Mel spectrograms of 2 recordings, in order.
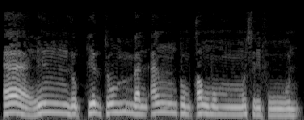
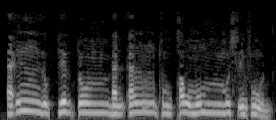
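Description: First: Slow reading, aa-in for "أئن" with no hard second stop; eased hamza, inserted alif. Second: Said in the usual way. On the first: Shown as a demonstration. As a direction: stretch the first vowel of "أئن", easing the second hamza. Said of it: "بتسهيل الهمزة الثانية". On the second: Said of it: "قرأ قالون بتسهيل الهمزة الثانية".

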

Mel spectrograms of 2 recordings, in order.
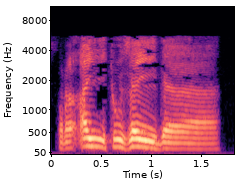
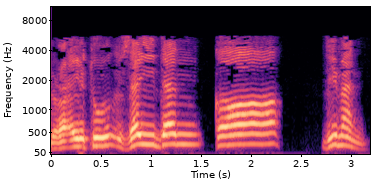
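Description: First: زيدا ends on a long a, slow and deliberate; pausal alif ending. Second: زيدا said zaydan running into قادما, slow; connected nunation. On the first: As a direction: say زيدا with a held final alif, no nunation. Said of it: "فيوقف عليه بالألف". (زيدا بألف ممدودة في الوقف) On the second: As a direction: join زيدا to قادما with a clear nun. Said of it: "هذا بالوصل". (زيدا بالتنوين في الوصل: زيدًا قادمًا) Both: Shown as a demonstration.

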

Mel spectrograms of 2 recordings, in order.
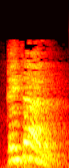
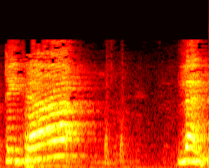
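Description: First: Said in the usual way. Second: قتالا stretched extremely slowly, every letter held; slow spelled-out demo. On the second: Shown as a demonstration. Teacher showing students the letters of the masdar, drawn out. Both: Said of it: "انتبه معي".

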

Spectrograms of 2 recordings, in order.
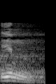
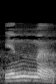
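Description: First: "In" with a single final n; "In" ending on a plain n; lightened form. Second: "inna" with a doubled n; "inna" in full, n doubled; heavy form. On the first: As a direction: drop the doubling and final a: "In". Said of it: "Nanti kalau sudah diperingan". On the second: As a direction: hold the nn in "inna" before the final a. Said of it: "dari yang berat, bacanya". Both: Shown as a demonstration.

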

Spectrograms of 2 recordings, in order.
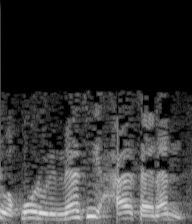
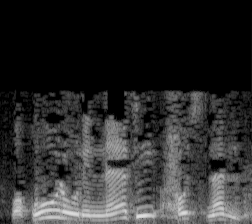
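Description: First: حسنا read ḥasanan, two open a vowels; slowly, حسنا as ḥasanan; Hamza and al-Kisai reading. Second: حسنا read ḥusnan, slow and drawn out; slowly, حسنا as ḥusnan; reading husnan. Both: Shown as a demonstration. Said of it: "وفي قراءة حمزة والكسائي".

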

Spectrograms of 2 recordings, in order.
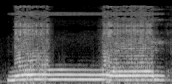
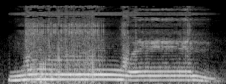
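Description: First: موال drawn out loud, no ghunna; imitating a wrong reading. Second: موال with a long nasal hold on the m; correct ghunna reading. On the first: Teacher showing a student's mistake, wrong. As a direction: stretch موال without nasal hold. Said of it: "هذا خطأ". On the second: Shown as a demonstration. Teacher showing the correct reading, with ghunna. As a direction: hum the ghunna in موال two beats. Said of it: "لابد من إظهار الغنة".

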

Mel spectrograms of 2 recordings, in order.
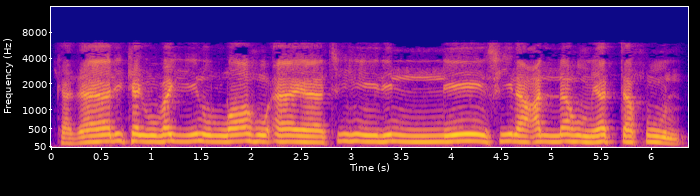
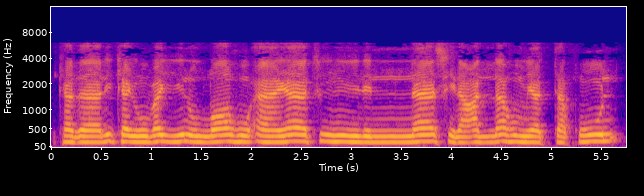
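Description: First: للناس with long a tilted to "ee", "linnees"; imala on الناس. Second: Said in the usual way. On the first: Shown as a demonstration. Teacher showing al-Duri's imala, للناس as "linnees". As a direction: bend the alif of للناس towards ya. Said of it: "قرأ الدوري بإمالة الناس هكذا". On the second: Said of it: "قرأ الدوري بإمالة الناس".

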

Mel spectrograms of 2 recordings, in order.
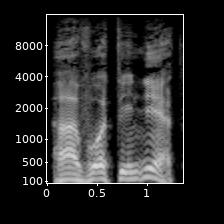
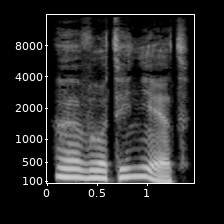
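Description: First: Put-on slow, creaking old-man voice, burred; creaky. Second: High, slow female contradiction; lightly voiced Cobra. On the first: Katz contradicts the squad, creaky old voice. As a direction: creak it out, drawn and gloating. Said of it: "проскрипел папаша Кац". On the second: Cobra contradicts Natasha, slow high female voice. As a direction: counter it slowly in a raised register. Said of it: "сказала Кобра". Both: A narrator's reading.

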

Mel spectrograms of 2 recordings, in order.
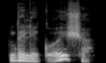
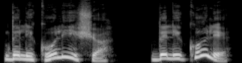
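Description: First: Said in the usual way. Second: Higher teasing imitation of the question; mocking mimicry. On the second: A narrator's reading. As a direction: parrot his words back, mocking. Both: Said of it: "передразнил его Кервиси".

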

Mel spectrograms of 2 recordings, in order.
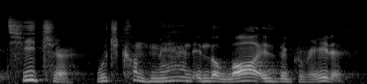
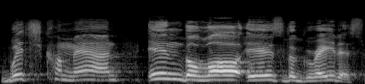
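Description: First: Softer, mocking question with a sneer; sarcastic. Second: Louder, slow, dead-serious question; pointed question. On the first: Pharisee mocking Jesus as a fake rabbi, sarcastic. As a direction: ask it as a snide jab at the teacher. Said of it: "there is some sarcasm and wit in how these Pharisees talk to Jesus". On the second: Retold or imitated. Expert in the law testing Jesus, pointed and earnest. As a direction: lean on each word to pin him down. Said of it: "this is where the sarcasm is removed, and the question that we find so pointedly comes".

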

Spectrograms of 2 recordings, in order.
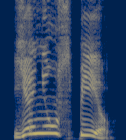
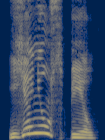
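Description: First: «не» hit high and slow; stress on не. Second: Said in the usual way. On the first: Acted. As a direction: lean hard on «не», drawn out. Repeats louder, slower.

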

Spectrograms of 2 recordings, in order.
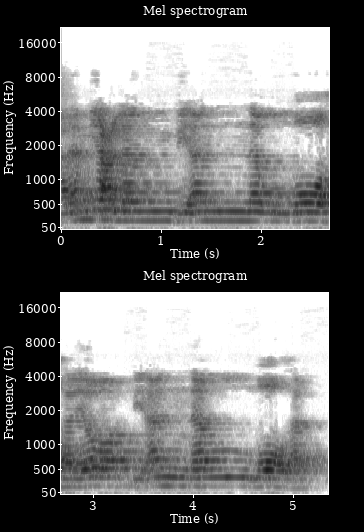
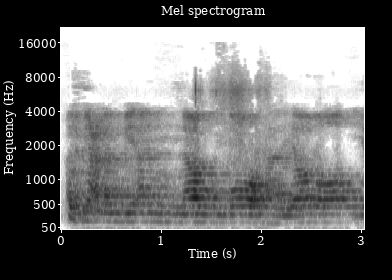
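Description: First: Slow chanted error, الله with an uneven light-then-heavy L; student's faulty recitation. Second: Measured tajweed chant, both Ls of الله equally thick; correct verse recitation. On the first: Retold or imitated. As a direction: chant بأن الله very slowly with the first lam wrongly thinned. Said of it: "بعض الطلاب يقول". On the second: Shown as a demonstration. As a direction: slowly chant بأن الله with light noon and fully heavy lam. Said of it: "إذن هكذا".

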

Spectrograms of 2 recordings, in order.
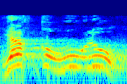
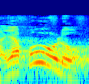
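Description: First: "يقول" very drawn out as yaq-wu-lu; underlying form. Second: "يقول" as ya-qoo-lu with a long u; form after vowel shift. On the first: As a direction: model "يقول" slowly with a consonantal waw, yaq-WU-lu. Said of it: "هكذا مثلها". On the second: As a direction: slowly draw out the u in "يقول", ya-QUU-lu. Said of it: "فماذا نقول؟". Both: Shown as a demonstration.

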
